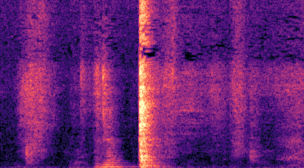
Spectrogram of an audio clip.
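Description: A thud sounds as something is set down.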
